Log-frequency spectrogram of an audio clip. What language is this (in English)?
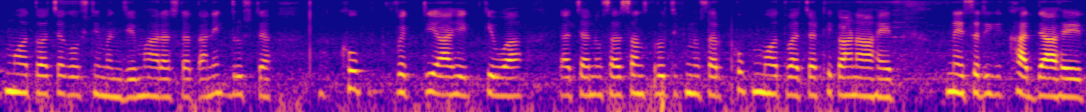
Marathi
